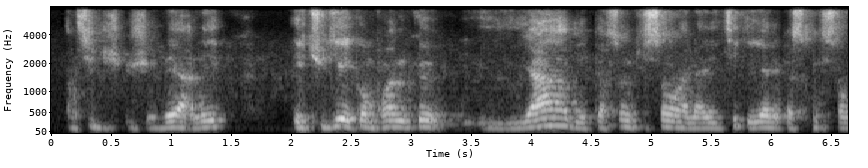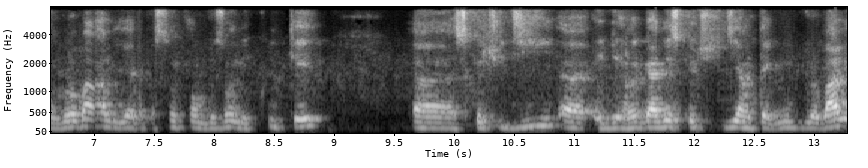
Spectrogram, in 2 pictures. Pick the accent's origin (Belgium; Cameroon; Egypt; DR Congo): Cameroon; now in France; j'ai grandi au Cameroun.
